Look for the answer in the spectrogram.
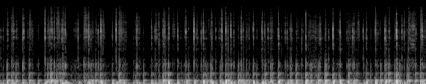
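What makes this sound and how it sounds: An empty pink printed paper cup, held upside down over the mic, is tapped on its side with fingertips and nails. The result is a quick, steady stream of hollow, boomy thumps with a deep low-end pitch and very short decay, plus faint bright clicks from the nails.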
